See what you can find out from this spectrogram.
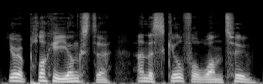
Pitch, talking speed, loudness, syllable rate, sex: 130 Hz, 205 wpm, -16 LUFS, 6.3 syllables/s, male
